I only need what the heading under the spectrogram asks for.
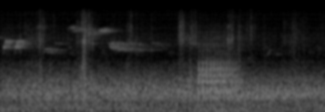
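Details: Territorial drumming by a Great Spotted Woodpecker in woodland: one brief rapid roll of taps near the middle, preceded by high whistled notes from other birds over soft, continuous outdoor noise.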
